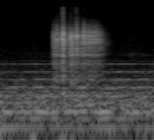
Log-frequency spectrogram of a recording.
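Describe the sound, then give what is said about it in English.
Dice rolled across a hard surface, a quick half-second clatter of several bright, rapid clicks that rise and then taper off, over a faint low background hum. No one speaks. “Um, so you'll be rolling one less dice whenever you roll.”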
